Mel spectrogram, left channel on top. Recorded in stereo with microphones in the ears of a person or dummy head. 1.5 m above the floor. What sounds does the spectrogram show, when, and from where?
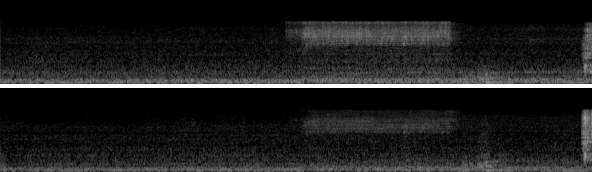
2.9 s a running tap: 45° left (ahead or behind), 1.5 m
4.6 s a camera shutter: 65° right (ahead or behind), 2.0 m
